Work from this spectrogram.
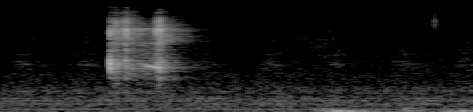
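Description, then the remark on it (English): A crisp camera shutter click, a quick double snap of a photo being taken, clear, followed by soft low rumbles. “I'll just take a photo of her and maybe she'll stop.”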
